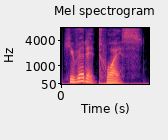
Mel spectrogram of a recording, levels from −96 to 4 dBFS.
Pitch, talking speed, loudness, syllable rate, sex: 125 Hz, 220 wpm, -18 LUFS, 5.4 syllables/s, male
